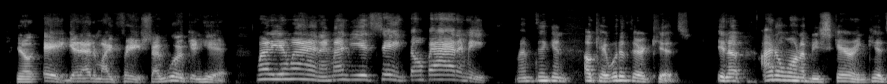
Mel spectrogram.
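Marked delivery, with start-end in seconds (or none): 0.5-5.0 put-on Italian-American Brooklyn accent. Speaker shows the character voice he settled on: Italian plumber from Brooklyn voice. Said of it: "Italian plumber from Brooklyn".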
